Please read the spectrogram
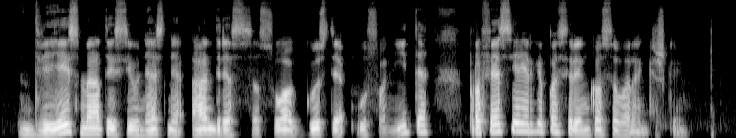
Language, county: Lithuanian, Kaunas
